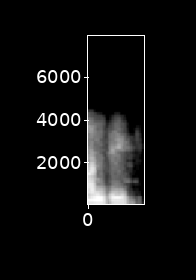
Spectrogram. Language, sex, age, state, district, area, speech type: Punjabi, female, 30-45, Punjab, Patiala, urban, conversation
